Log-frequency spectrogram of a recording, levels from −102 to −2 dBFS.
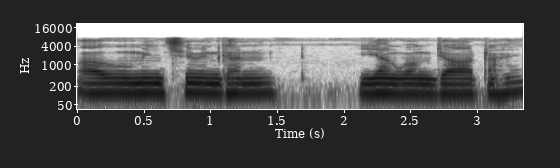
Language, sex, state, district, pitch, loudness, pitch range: Chhattisgarhi, male, Chhattisgarh, Raigarh, 120 Hz, -14 LUFS, 120-125 Hz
